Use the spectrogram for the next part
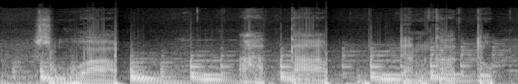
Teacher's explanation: Bila berada pada akhir kata, fonem P tidak diucapkan secara lepas. Bibir kita masih tetap tertutup rapat waktu mengucapkan bunyi ini.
